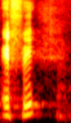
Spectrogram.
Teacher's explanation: hay un obstáculo, pero solo una fricción, es decir, no impide el aire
